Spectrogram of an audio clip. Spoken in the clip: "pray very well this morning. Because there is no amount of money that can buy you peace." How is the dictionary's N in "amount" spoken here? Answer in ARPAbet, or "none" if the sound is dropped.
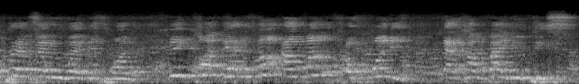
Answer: N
